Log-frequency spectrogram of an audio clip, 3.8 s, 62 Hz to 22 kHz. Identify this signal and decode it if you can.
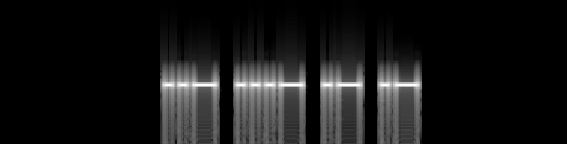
Morse code, heard as a keyed tone, about 25 wpm, 700 Hz. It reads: UVAA
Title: All Cut Numbers - 4-Digit 25wpm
